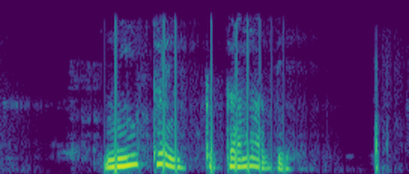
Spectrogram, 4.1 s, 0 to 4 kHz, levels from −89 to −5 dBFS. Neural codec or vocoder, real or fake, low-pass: none; real; 3.6 kHz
